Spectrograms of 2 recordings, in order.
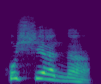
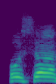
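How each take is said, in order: First: The middle of the word sounds like shi-an. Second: The middle of the word sounds like san. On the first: This is the original pronunciation. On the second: This is the familiar everyday form.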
